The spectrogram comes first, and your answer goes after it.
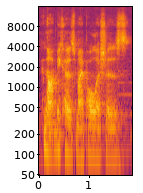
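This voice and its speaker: A man hosting a drawing livestream, chatting casually with viewers in a very soft, quiet voice and a slow, deliberate cadence full of small restarts. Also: sits low, steady tone, faint music behind. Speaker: art livestream host.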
